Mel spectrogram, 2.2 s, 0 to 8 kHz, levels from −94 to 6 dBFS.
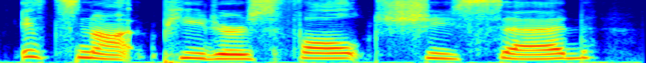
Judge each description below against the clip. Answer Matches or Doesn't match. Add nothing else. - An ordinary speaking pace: Matches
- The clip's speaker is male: Doesn't match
